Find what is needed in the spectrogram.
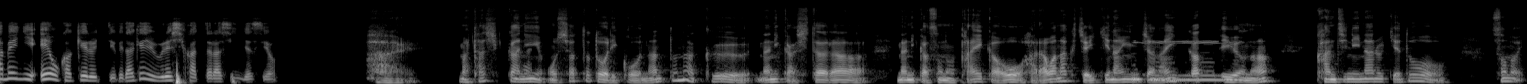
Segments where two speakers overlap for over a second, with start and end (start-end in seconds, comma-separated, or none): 11.3-12.5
